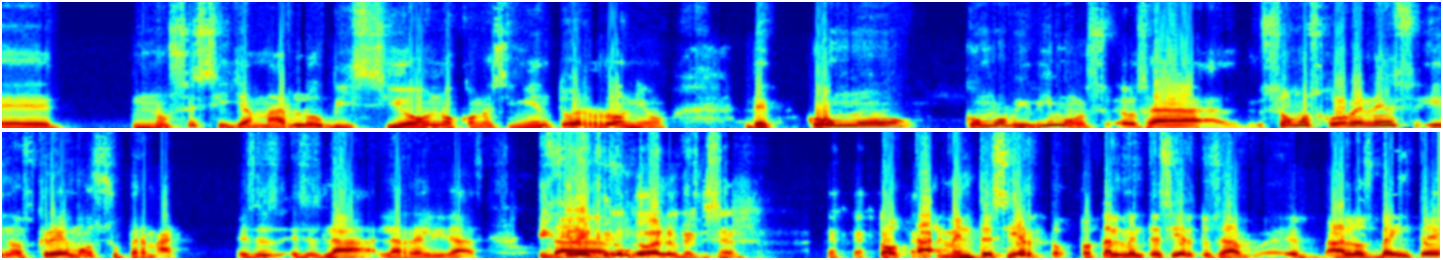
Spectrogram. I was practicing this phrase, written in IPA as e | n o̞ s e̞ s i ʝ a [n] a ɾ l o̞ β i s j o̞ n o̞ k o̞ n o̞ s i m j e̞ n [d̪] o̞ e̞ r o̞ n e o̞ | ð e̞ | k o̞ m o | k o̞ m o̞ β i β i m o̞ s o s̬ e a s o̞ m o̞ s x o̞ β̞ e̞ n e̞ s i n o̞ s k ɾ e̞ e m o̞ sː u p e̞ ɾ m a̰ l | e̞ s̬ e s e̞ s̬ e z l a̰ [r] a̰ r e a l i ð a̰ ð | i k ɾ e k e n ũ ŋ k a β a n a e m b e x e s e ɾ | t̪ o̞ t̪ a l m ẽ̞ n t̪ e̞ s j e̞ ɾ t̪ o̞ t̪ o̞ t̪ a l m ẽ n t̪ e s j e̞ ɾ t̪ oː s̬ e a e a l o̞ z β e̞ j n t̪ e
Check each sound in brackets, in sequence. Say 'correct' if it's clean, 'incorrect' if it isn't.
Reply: incorrect: m, incorrect: t̪, incorrect: l

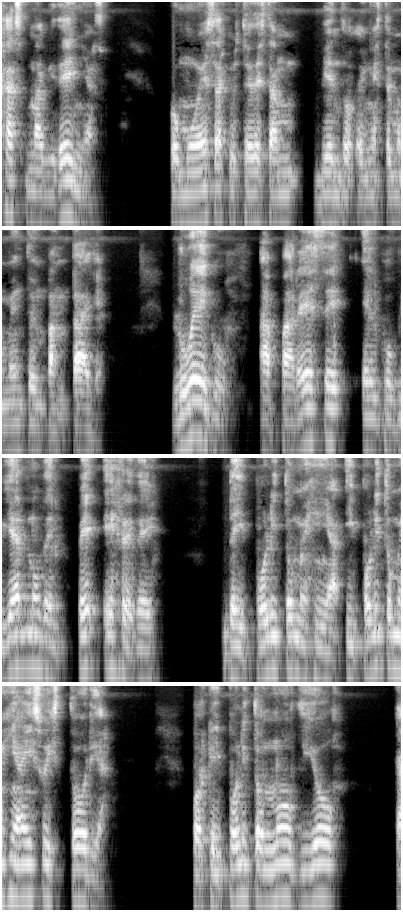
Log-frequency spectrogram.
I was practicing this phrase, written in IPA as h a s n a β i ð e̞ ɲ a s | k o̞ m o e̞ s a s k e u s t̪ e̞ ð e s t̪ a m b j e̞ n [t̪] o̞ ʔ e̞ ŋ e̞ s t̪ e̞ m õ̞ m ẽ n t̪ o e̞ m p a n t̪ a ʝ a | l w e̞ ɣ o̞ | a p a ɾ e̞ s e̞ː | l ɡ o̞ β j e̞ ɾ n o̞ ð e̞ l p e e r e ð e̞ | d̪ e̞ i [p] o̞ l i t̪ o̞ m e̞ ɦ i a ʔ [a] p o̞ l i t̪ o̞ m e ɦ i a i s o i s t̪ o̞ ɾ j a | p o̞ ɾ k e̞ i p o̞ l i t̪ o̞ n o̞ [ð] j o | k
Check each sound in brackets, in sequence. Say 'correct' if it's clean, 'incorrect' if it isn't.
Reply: incorrect: d̪, correct, incorrect: i, correct

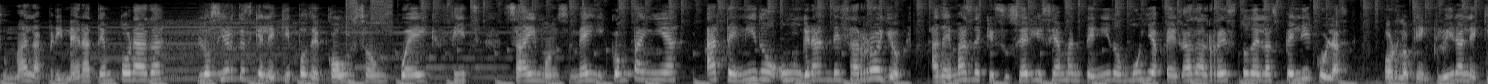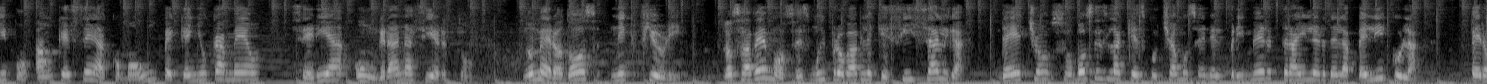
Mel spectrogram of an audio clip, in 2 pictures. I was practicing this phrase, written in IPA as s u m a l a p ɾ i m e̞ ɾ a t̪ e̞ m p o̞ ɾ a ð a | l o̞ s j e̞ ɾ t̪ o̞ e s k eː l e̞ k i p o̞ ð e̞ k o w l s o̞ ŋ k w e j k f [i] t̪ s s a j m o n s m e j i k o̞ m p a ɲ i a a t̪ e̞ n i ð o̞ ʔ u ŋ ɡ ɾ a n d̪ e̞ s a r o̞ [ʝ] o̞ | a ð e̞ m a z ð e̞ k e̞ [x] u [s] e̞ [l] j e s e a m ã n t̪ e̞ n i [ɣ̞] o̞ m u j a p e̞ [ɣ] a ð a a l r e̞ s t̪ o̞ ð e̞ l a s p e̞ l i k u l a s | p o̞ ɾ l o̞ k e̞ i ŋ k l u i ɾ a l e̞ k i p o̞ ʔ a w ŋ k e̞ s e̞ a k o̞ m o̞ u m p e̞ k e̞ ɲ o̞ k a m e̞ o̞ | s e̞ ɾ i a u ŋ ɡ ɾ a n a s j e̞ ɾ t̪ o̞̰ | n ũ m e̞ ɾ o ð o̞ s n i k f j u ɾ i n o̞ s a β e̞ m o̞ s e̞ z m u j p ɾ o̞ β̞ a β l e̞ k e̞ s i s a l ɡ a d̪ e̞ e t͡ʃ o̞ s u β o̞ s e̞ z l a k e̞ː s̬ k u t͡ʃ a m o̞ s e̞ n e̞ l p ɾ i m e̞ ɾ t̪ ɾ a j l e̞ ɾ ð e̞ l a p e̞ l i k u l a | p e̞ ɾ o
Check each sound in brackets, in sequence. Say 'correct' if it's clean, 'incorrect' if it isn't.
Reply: correct, correct, incorrect: s, correct, incorrect: ɾ, incorrect: ð̞, correct

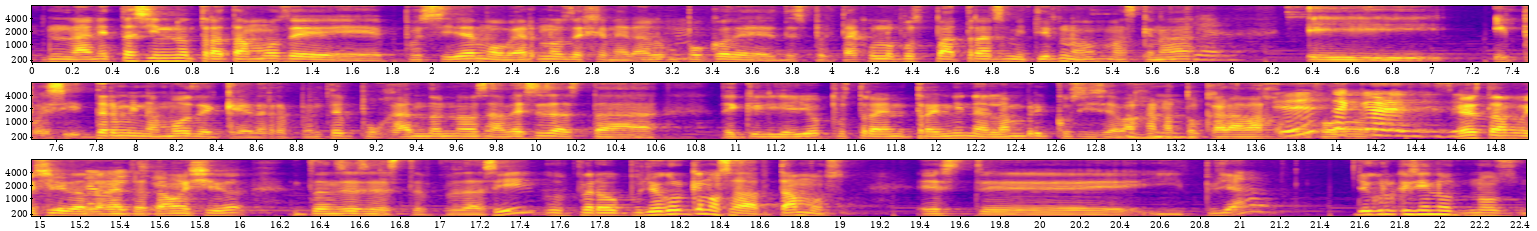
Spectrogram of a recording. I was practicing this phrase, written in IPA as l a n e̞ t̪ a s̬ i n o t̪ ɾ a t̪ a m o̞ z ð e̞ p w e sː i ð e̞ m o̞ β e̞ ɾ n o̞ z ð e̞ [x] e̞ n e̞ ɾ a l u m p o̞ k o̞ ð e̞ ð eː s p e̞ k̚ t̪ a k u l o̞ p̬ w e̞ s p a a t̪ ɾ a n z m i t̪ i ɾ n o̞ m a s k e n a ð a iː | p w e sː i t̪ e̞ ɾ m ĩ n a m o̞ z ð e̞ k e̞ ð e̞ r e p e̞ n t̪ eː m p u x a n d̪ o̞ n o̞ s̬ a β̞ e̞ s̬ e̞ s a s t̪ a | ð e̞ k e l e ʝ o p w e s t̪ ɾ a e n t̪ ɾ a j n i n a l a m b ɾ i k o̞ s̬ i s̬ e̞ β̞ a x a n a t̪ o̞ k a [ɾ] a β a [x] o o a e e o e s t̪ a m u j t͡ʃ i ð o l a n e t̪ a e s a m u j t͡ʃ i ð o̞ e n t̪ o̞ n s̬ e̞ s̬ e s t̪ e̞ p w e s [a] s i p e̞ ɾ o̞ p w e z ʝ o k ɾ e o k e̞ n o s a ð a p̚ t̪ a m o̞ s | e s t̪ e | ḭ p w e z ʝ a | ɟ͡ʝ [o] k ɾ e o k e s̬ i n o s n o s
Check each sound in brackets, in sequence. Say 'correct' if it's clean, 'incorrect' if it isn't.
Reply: correct, correct, correct, correct, correct

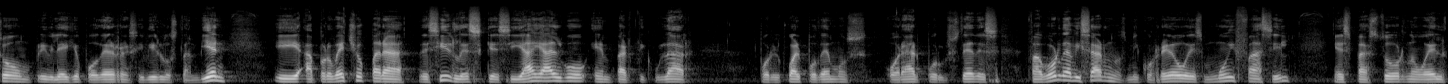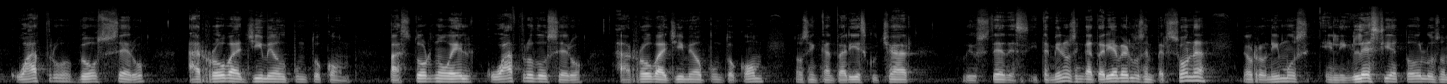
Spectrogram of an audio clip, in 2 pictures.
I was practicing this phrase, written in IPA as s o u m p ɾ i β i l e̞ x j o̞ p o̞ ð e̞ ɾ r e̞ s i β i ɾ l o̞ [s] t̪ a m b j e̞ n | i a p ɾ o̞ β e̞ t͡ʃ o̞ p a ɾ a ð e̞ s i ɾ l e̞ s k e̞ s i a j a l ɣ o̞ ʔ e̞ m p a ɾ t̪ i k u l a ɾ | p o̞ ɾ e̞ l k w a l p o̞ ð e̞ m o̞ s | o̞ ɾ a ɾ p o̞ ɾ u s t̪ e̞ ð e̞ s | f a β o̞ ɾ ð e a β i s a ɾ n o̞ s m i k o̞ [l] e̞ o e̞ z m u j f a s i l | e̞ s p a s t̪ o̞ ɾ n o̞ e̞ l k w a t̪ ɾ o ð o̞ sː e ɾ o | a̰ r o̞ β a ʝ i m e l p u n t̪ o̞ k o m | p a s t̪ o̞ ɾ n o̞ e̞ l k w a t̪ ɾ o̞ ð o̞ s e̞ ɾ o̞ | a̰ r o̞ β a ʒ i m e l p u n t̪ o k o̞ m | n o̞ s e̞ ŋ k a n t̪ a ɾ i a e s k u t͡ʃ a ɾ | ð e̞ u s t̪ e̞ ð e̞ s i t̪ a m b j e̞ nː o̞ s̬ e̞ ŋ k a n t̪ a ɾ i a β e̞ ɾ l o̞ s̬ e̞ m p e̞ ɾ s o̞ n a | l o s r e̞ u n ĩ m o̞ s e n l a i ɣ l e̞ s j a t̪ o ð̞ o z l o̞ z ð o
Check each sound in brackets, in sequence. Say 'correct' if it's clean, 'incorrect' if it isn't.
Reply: correct, incorrect: r

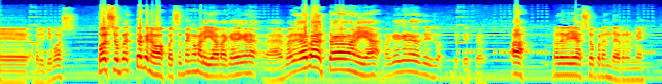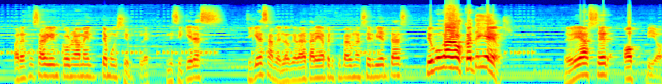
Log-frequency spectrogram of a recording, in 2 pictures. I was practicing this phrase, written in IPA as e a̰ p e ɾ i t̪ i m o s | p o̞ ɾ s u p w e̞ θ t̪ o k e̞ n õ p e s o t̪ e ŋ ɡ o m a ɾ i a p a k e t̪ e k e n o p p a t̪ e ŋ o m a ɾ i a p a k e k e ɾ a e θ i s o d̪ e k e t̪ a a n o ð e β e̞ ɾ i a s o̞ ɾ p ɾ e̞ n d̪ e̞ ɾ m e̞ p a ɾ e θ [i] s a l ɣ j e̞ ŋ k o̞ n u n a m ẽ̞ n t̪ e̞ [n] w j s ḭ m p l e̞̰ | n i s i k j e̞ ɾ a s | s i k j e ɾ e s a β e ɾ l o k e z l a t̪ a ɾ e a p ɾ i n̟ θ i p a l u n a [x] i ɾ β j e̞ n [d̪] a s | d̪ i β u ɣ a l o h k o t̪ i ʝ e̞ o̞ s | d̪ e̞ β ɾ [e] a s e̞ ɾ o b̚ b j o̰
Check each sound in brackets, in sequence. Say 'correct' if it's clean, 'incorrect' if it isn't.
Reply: incorrect: e, incorrect: m, incorrect: s, incorrect: t̪, incorrect: i

